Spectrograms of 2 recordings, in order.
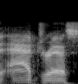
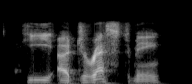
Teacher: as a verb he addressed me notice my change in pronunciation I changed the stress from the first syllable to the second syllable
